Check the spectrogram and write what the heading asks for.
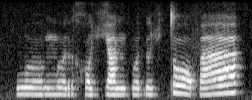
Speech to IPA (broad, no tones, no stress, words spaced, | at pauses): wʊːŋ͡mʊːrxɔ çaŋpʊɗʊç tɔfaː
